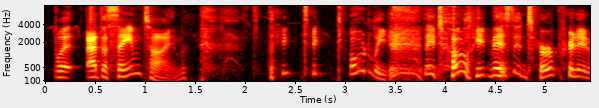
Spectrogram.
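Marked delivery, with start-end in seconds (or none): 1.8-5.5 high squeaky words through laughter; real helpless laugh breaking the words. Real, not acted. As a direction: crack up while starting the sentence. Cracking up at developers' mistake.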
